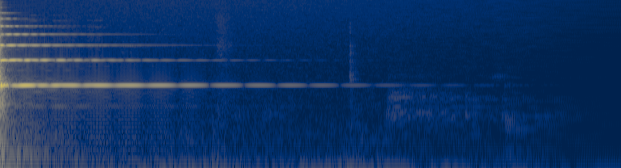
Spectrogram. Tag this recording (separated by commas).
Music, Keyboard (musical), Piano, Musical instrument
